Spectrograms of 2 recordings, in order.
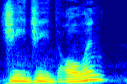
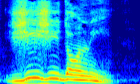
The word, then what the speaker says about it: Gigi Dolin: I said her name should be pronounced not Gigi Dolan. It should have been Gigi Dolin.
